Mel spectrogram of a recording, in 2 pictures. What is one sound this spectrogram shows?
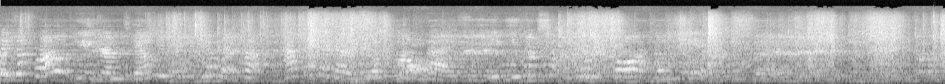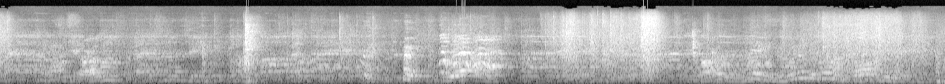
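Wrapping paper rustles and tears.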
